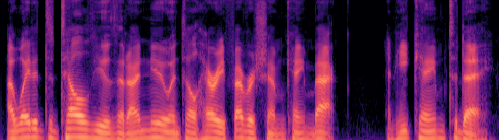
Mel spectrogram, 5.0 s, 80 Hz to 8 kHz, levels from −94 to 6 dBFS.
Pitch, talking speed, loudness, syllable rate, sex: 100 Hz, 215 wpm, -20 LUFS, 5.3 syllables/s, male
